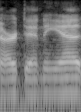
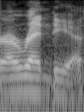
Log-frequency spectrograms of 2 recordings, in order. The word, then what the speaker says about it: Arendia: characters, that Sandari and Ardenia don't get along, and that Sandari has been messing with Ardenia. Or Arendia, sorry, I'm pronouncing it wrong.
